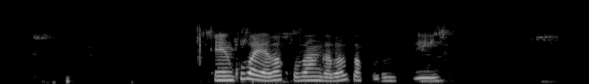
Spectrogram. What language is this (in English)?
Ganda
